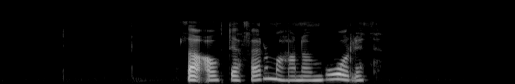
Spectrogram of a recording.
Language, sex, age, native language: Icelandic, female, 40-49, Lithuanian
